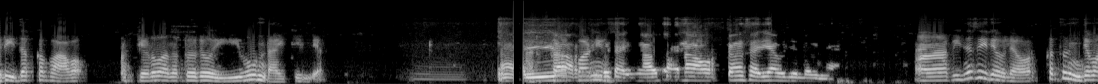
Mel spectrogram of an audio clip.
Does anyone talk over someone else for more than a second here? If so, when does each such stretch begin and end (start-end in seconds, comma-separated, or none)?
none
